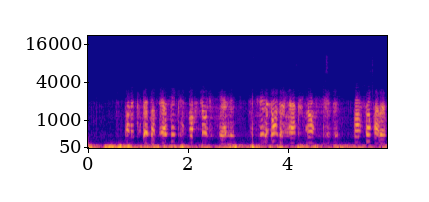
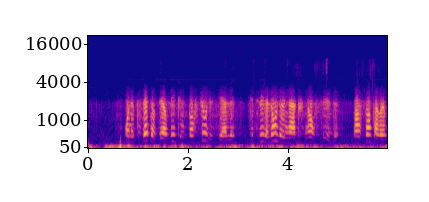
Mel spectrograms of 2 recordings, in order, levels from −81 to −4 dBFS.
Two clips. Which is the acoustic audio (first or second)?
second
